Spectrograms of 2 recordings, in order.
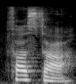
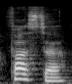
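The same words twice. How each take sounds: First: "faster" ending in a broad a; "faster" as "fasta", exaggerated final a; Cockney faster. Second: Said in the usual way. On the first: Shown as a demonstration. Teacher demonstrates Cockney "faster" for students. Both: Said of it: "musi być takie a".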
